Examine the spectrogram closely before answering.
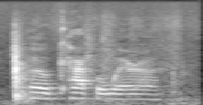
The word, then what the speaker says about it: capoeira: capoeira. Capoeira, is that how it's pronounced?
